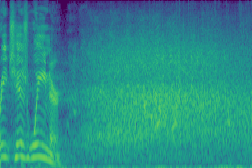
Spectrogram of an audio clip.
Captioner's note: laughing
